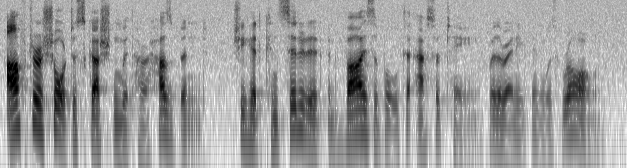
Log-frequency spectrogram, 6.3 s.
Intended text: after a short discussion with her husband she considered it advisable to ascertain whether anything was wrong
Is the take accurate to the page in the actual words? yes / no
no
